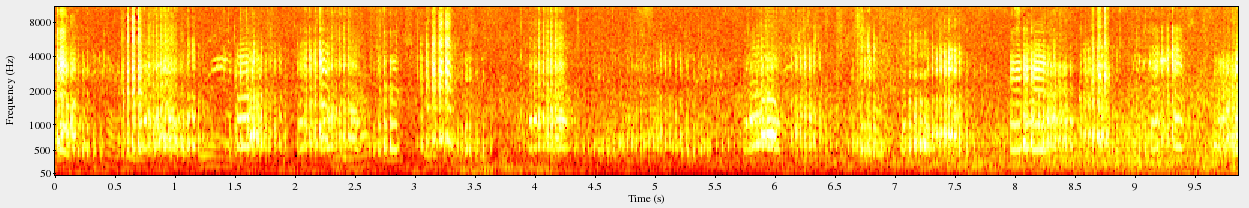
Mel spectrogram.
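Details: A dense chorus of cranes at Bosque del Apache, with loud rattling, trumpeting calls overlapping almost continuously from many birds and hardly a pause between bursts.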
